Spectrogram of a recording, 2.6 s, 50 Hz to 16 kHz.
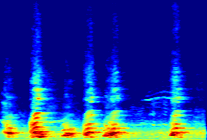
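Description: Several adoption dogs in outdoor concrete-floored kennels bark in a quick, uneven volley of about six loud barks with slightly different pitches, calling over one another, led by Bellamy, a 2-year-old brindle mix on top of his doghouse; no voices present.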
